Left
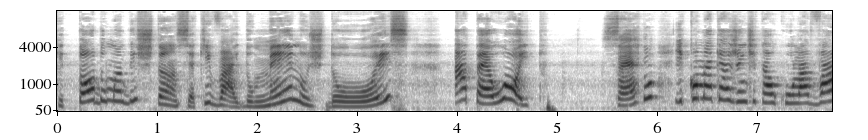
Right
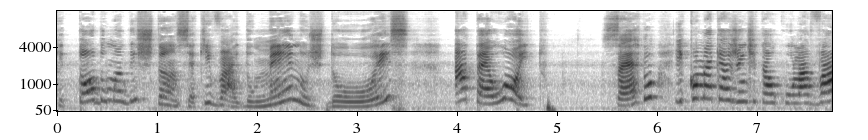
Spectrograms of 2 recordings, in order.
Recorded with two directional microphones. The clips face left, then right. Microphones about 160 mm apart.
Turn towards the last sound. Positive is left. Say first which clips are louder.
# left 4 dB
turn(degrees=40)  # may be behind; listen again after turning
